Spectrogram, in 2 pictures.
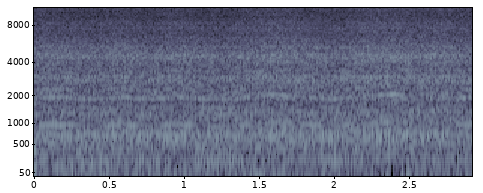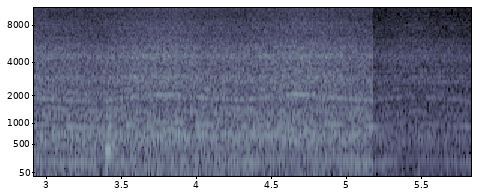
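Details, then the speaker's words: DaranEner NEO 2000 power station charging on solar: soft airy fan rush like a distant leaf blower, low hum pulsing and cycling; quiet, about 43 dB; normal fan cycling. "It actually sounds a little bit like somebody running a leaf blower in the distance. It's not loud, but you can hear it kind of pulsing and cycling."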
